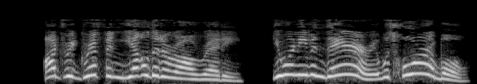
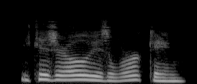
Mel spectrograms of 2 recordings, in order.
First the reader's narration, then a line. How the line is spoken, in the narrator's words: I mumbled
